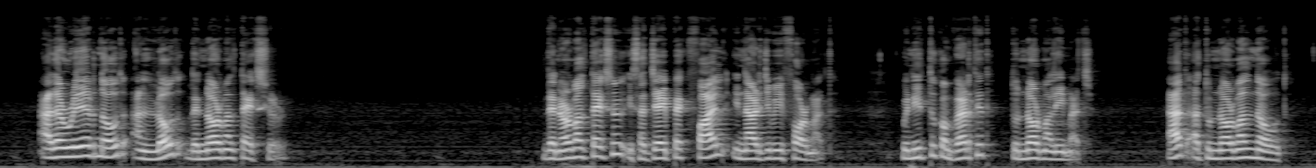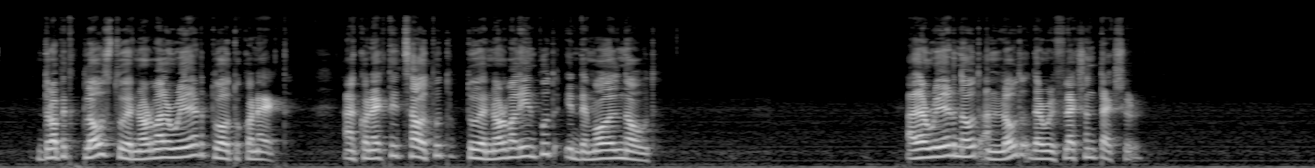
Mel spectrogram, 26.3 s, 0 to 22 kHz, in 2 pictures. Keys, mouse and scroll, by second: 1.2 click, 1.7-3.0 drag, 3.7 click, 4.5 click, 11.9 click, 12.8-14.3 drag, 16.2-17.7 drag, 19.3 alt+click, 20.4-21.1 alt+right drag, 22.9 click, 23.4-24.6 drag, 25.7 click.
